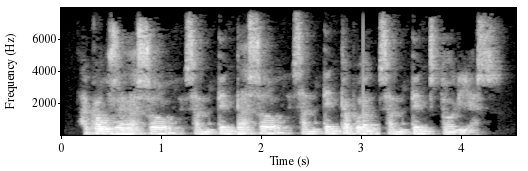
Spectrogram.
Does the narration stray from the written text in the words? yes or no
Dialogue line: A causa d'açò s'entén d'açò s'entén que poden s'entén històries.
no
